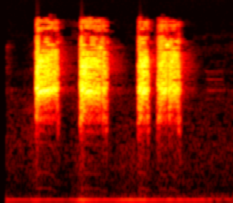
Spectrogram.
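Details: Black francolin (kala teetar), Laka antique breed, calling in harsh, buzzy bursts: two spaced notes, then a close pair, over a quiet low hum.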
